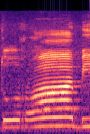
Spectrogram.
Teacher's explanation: را کو موٹا کریں گے، را کے اوپر زبر ہے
